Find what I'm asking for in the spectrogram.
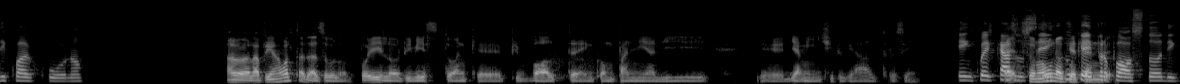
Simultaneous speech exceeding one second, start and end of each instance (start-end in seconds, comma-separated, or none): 10.0-11.2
